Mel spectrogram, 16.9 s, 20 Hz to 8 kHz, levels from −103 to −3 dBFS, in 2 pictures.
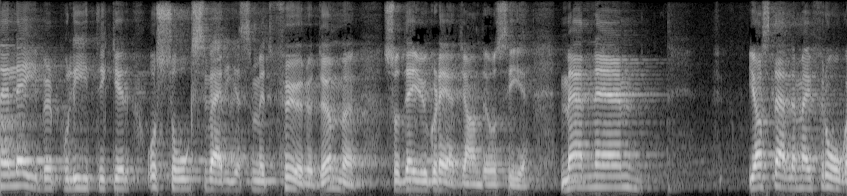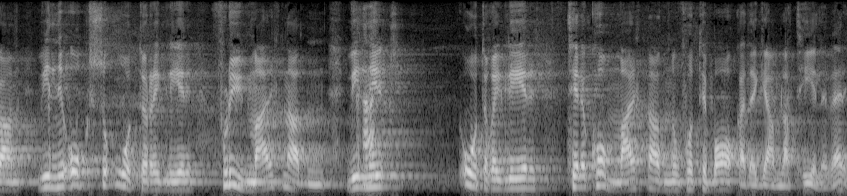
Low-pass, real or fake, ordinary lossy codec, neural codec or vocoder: none; real; none; none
